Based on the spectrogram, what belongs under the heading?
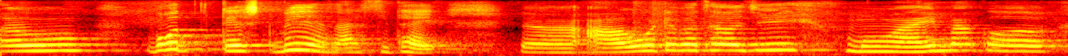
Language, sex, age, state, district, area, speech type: Odia, female, 18-30, Odisha, Jagatsinghpur, rural, spontaneous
